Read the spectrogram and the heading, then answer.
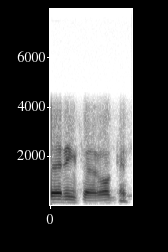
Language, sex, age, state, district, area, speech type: Tamil, male, 30-45, Tamil Nadu, Thanjavur, rural, conversation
